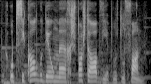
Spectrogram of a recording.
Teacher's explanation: os portugueses não adicionam i em psicólogo e óbvio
